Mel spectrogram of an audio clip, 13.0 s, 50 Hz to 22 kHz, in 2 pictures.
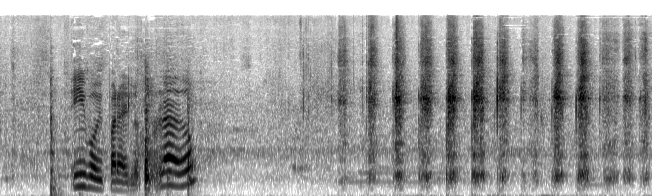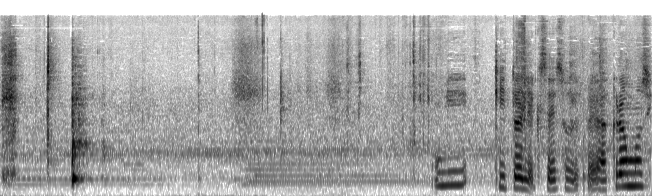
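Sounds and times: sandpaper scraping on wood: 0:03.3 - 0:06.8.

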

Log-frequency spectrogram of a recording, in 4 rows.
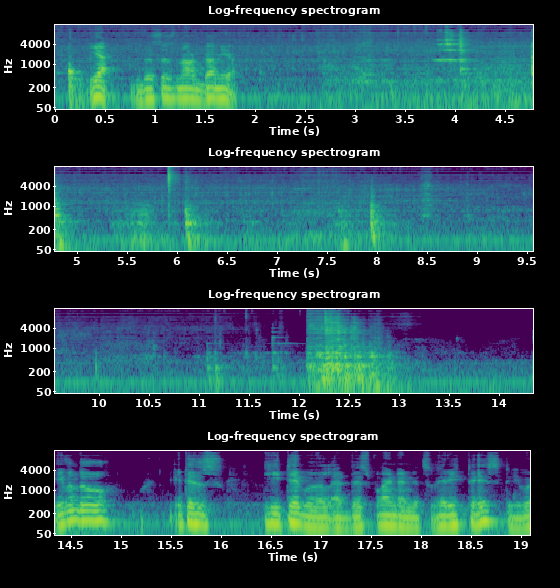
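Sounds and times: low steady sizzle: 0:00.0 - 0:19.0
wooden spoon scraping wok: 0:02.6 - 0:06.4, 0:07.2 - 0:09.2.

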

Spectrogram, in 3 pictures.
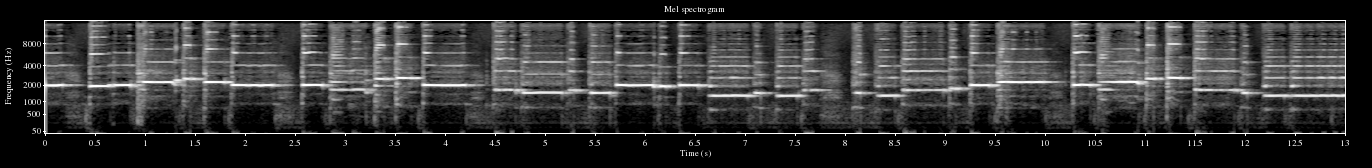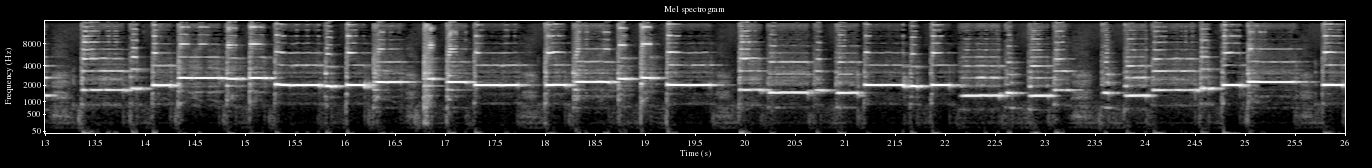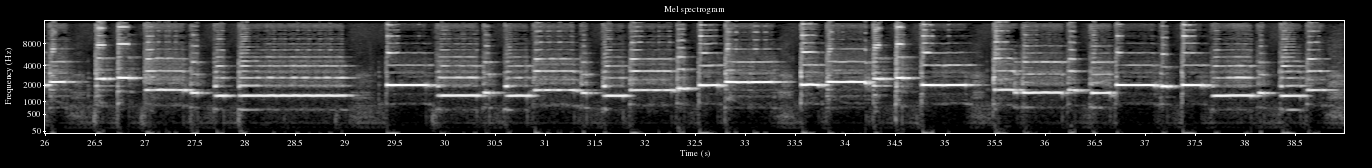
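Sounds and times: flute playing marching melody: 0:00.0 - 0:38.9.

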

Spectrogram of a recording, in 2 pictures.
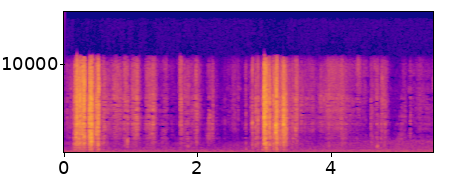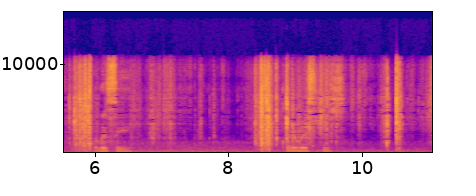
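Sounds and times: card rustling: 0:06.6 - 0:11.0.

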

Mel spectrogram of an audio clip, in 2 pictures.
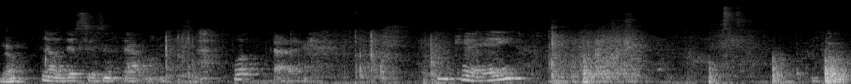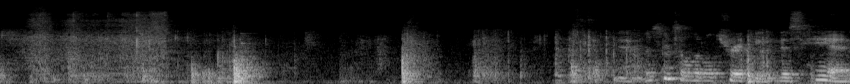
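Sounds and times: rubber mold rubbing and scraping: 0:03.7 - 0:07.2, 0:08.4 - 0:10.8.

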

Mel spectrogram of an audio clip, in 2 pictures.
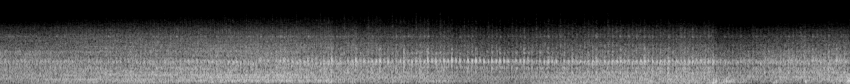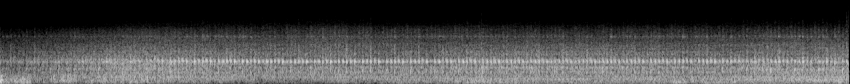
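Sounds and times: steady high tone: 0:00.0 - 0:08.6, 0:09.2 - 0:17.0
diesel engine idling: 0:00.0 - 0:17.0.

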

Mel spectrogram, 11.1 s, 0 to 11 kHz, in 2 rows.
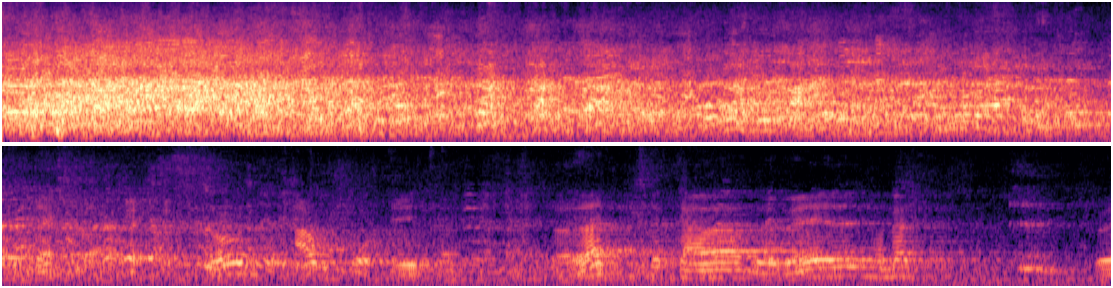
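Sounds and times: studio audience laughing: 0:00.0 - 0:08.2.

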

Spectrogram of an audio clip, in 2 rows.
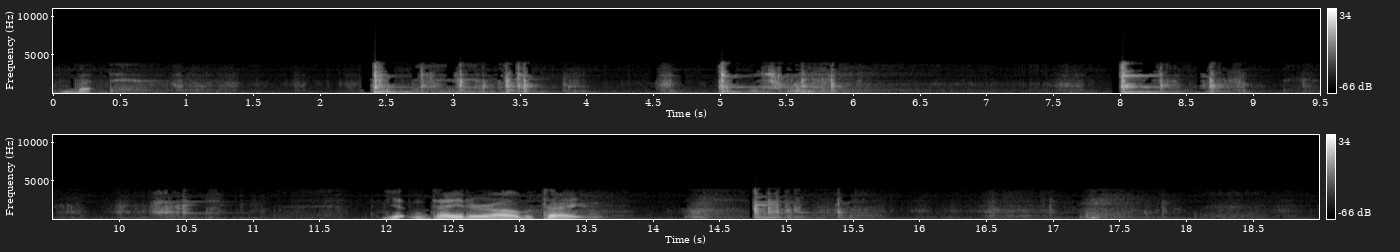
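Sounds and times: hammer tapping a steel bar: 0:08.0 - 0:08.8.

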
